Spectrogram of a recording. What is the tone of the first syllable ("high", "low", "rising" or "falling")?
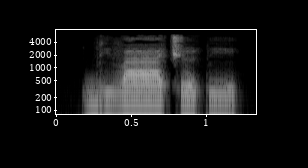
low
